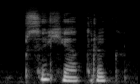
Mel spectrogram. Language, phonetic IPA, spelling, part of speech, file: Polish, [psɨˈxʲjatrɨk], psychiatryk, noun, LL-Q809 (pol)-psychiatryk.wav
